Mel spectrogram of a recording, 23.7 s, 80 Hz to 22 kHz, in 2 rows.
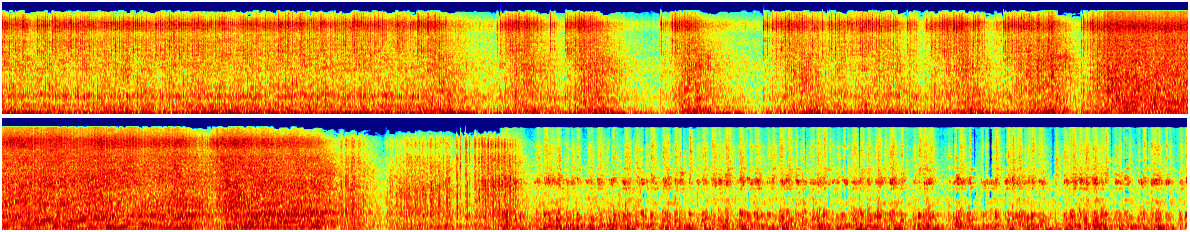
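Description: Supercharged, alcohol-fuelled 547 V8 of a 1970 Ford Torino Cobra pro street car revving in broken, choppy blips, then running at full throttle as the car launches about eleven seconds in. Its pitch rises, then falls away as it pulls off down the track.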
